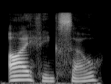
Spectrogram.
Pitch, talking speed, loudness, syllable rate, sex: 175 Hz, 160 wpm, -19 LUFS, 3.4 syllables/s, female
